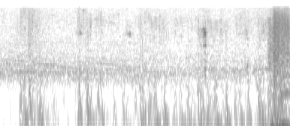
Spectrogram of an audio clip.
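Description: Rapid drumming hoofbeats of a horse galloping in the medieval combat game Mount and Blade: Warband, steady and close, with a brief clash near the end.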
